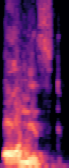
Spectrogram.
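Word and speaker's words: honest: অনেস্ট, হনেস্ট কিন্তু উচ্চারণ করো না তুমি, অনেস্ট, অন, এই জন্য এটা ভাওয়েল সাউন্ড হয়, তখন এরপরে অ্যান বসে। এইসটা হলো সাইলেন্ট এইস।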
